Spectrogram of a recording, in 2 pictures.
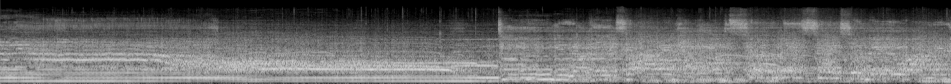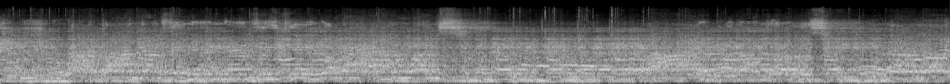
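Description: Live rock concert in a large hall: an electric guitar chord is held and rings out with a voice gliding over it. About five seconds in the held chord stops, and the crowd cheers and yells over the music.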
